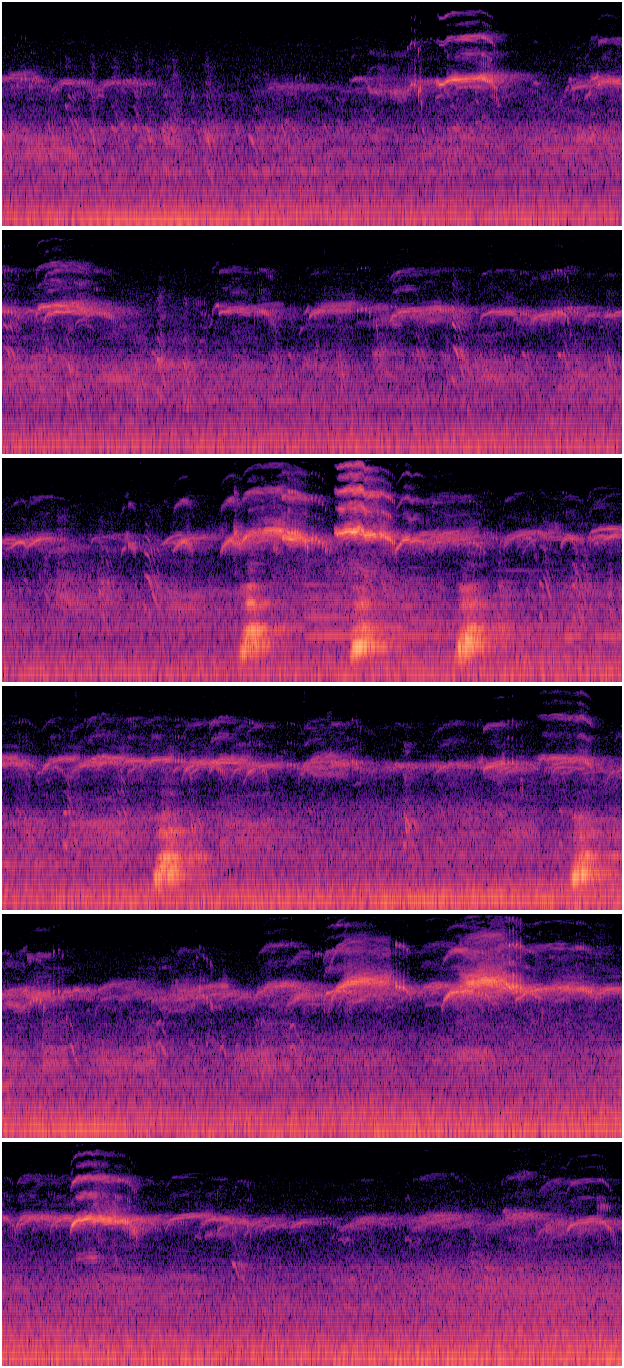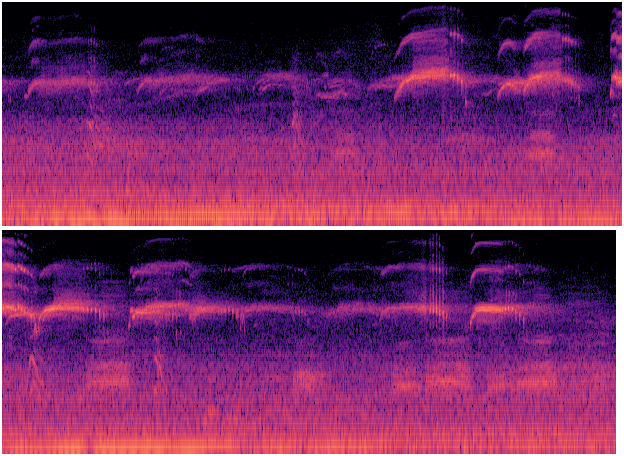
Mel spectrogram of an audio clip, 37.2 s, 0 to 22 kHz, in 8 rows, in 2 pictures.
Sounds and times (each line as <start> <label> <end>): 11.1 a dog 15.7
11.1 flocking rooks 16.1
11.2 chimes 14.6
18.2 a dog 18.8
